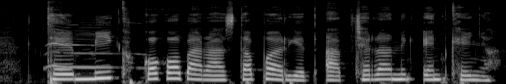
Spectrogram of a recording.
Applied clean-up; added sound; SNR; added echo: classical method spectral subtraction.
